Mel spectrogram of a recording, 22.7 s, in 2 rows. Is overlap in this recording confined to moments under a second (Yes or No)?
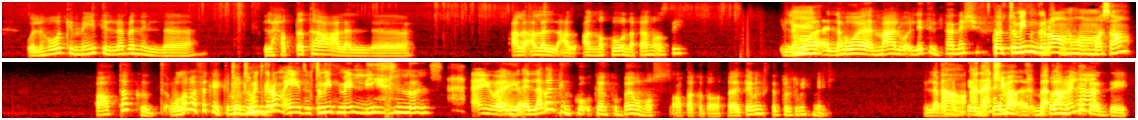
No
